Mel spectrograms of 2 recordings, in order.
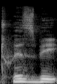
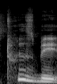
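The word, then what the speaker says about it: TWSBI: twisby eco but uh in my defense twisby is a weird word as you can see how it's really supposed to be spelled t w s b i uh that's just how i pronounce it i'm not sure if that's even supposed to how you're supposed to say it twist be i have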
